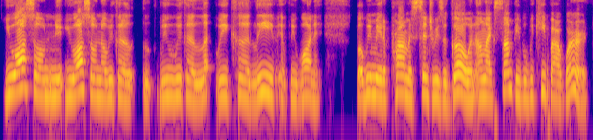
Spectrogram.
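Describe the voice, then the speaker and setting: A woman voicing a furious, foul-mouthed woman in a story reading, with loud, scolding outbursts. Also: medium pitch, fairly quick, natural voice. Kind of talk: audiobook reading.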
